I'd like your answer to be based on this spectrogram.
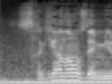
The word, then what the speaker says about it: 咲花温泉: 美容温泉、美肌の湯って言われてまして、川の方から咲き花温泉見るっていうのが不思議な感じだね。 – 咲く花と書いて咲き花温泉っていうんですけどね。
